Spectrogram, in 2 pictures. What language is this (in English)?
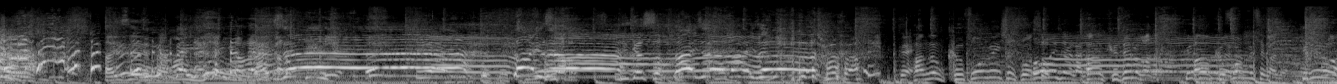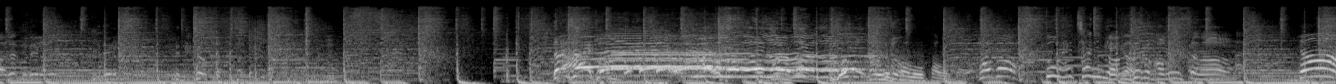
Korean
